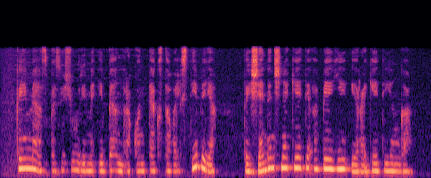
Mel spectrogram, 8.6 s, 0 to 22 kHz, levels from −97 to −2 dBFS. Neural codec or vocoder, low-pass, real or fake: none; 7.2 kHz; real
